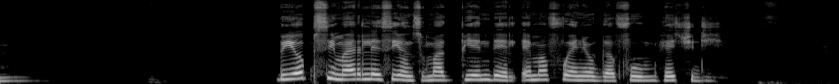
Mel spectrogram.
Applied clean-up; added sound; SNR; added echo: neural mask model DeepFilterNet 3.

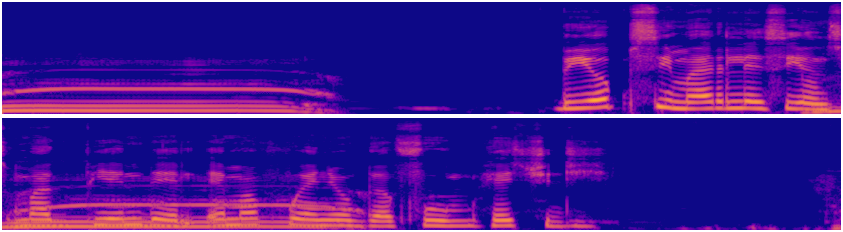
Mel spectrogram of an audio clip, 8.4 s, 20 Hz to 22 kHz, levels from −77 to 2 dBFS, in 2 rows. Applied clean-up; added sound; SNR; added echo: neural mask model RNNoise.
